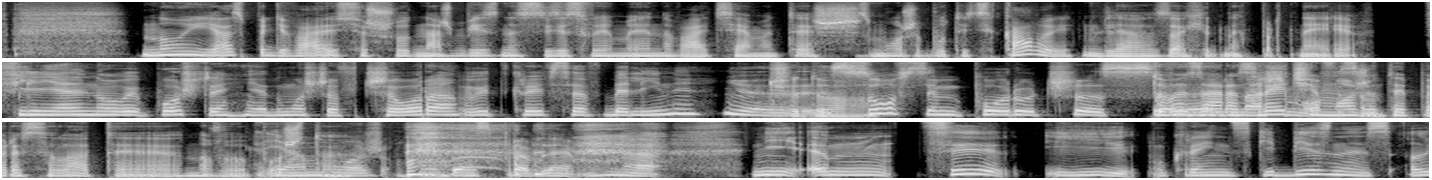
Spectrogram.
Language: Ukrainian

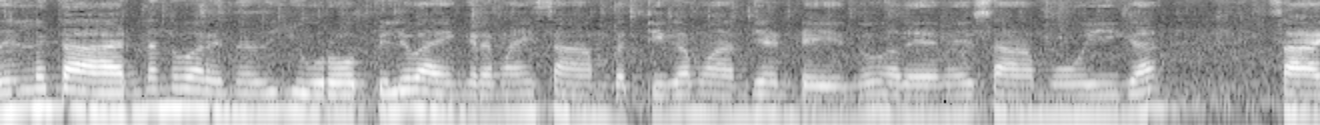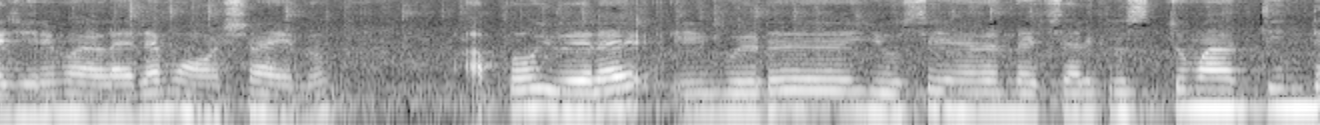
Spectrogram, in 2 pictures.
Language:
Malayalam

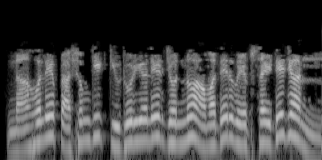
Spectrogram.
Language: Bangla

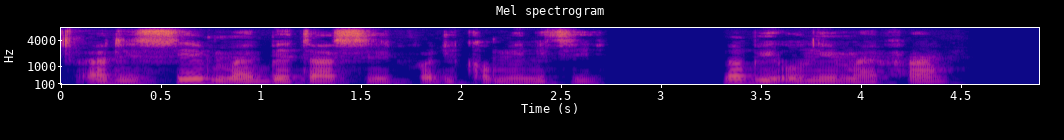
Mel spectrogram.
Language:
Nigerian Pidgin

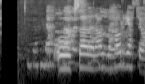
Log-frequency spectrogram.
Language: Icelandic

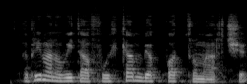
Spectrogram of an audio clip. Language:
Italian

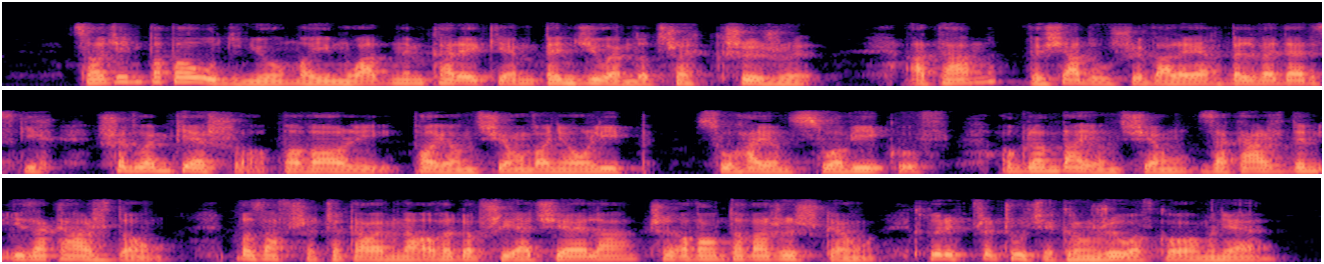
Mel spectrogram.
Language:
Polish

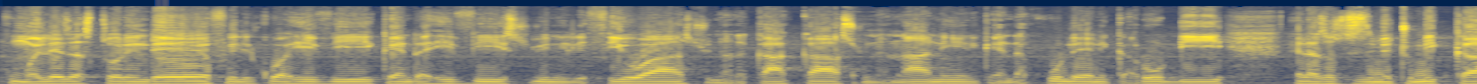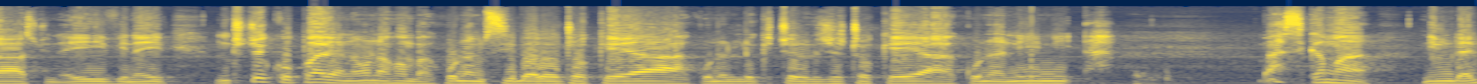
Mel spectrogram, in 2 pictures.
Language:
Swahili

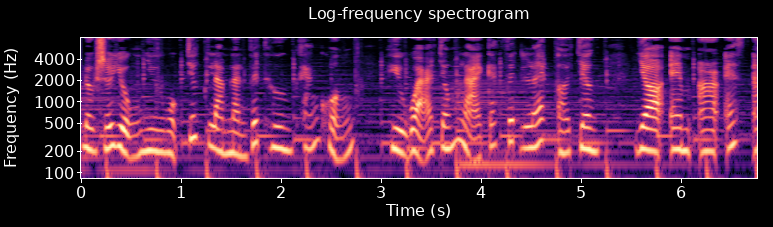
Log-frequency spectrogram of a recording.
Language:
Vietnamese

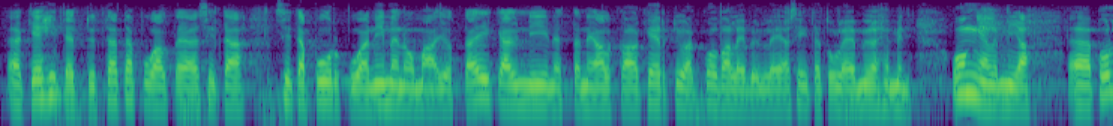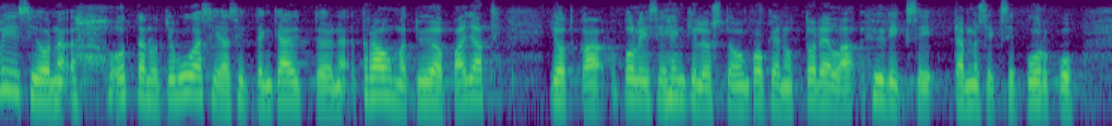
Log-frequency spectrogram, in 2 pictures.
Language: Finnish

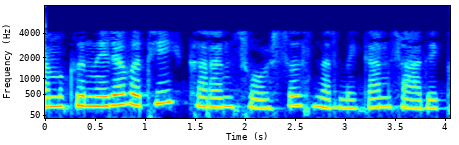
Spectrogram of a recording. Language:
Malayalam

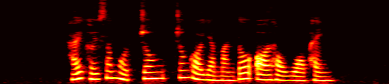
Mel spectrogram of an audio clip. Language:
Cantonese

